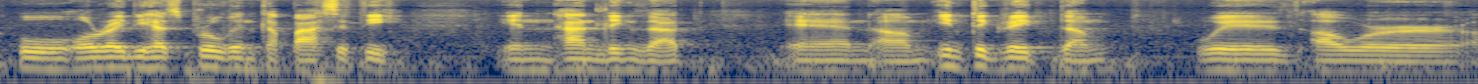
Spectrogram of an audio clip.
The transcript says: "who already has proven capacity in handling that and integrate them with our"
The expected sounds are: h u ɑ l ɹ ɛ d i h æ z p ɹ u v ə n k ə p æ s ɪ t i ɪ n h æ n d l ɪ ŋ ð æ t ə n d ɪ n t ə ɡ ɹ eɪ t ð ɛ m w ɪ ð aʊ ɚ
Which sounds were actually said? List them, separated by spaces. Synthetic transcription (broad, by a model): h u ɑ l ɹ ɛ d i h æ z p ɹ u v ə n k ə p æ s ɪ t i ɪ n h æ n d l ɪ ŋ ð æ t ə n d ɪ n t ə ɡ ɹ eɪ t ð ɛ m w ɪ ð aʊ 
